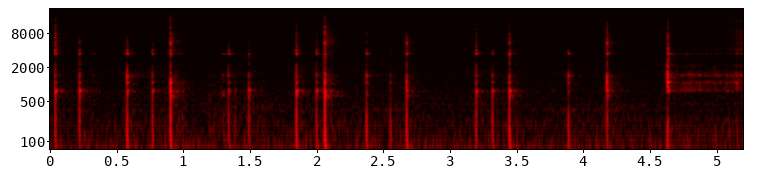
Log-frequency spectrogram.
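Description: Long nails tap on a small, hollow wooden box with a marquetry inlay lid held in the hand, giving about nineteen sharp, dry, bright clicks that die away almost instantly, with a woody tone near 770 Hz. Near the end, the nails scratch across the lid in a soft, hissy rasp.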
